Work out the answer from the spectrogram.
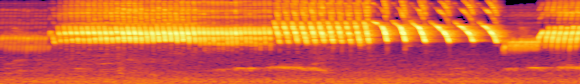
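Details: Loud rolling canary song for stimulating young canaries to sing; a soft opening note leads into a long sustained rapid trill, then a series of falling swoops and another fast trill.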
